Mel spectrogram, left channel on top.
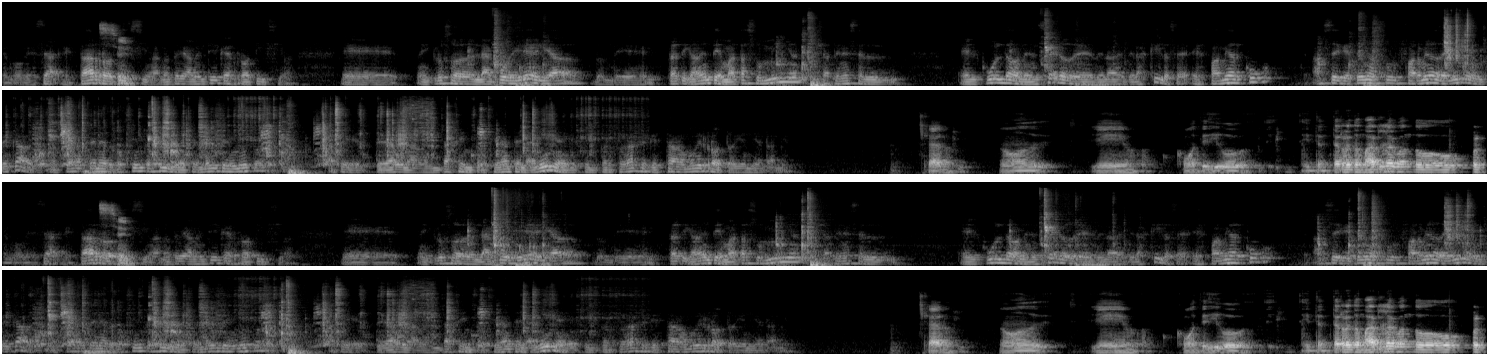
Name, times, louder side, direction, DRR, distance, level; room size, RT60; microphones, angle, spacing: voice 1, 0.0-9.0 9.6-12.7 13.1-17.5 18.1-22.7, left 3 dB, 75° left, 0.5 m, -31 dB
sound 1, 4.7-5.7 6.3-6.4 7.1-7.2 7.6-8.4 10.1-11.4 12.5-12.6 12.9-13.9 14.8-16.2 17.2-18.0, right 3 dB, 70° right, 0.7 m, -34 dB
sound 2, 14.4-21.3, left 4 dB, 35° left, 0.6 m, -33 dB
voice 2, 24.8-25.3 25.8-26.2 26.7-27.3 27.8-29.6, right 2 dB, 15° right, 0.5 m, -20 dB
4.3 x 2.7 x 3.2 m
head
